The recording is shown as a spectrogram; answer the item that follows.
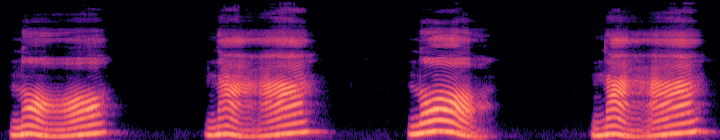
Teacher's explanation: Na undosh tovush tovushini talaffuz qilayotganimizda oʻpkamizdan chiqayotgan havo oqimi og'iz boʻhligʻida toʻsiqqa uchraydi. Hosil boʻlish oʻrniga koʻra til oldi undoshi hosil boʻlish usuliga koʻra portlovchi. Ovoz va shovqinning ishtirokiga koʻra jarangli birgalikda aytamiz.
